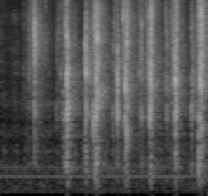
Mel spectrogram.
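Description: A deck of oracle cards being shuffled by hand: a quick run of crisp card slaps and riffles, about four or five a second, starting about a third of a second in.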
